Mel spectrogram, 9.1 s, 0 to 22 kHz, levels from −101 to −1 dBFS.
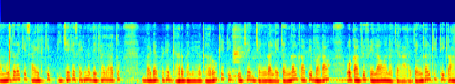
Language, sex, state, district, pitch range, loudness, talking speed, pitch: Hindi, male, Maharashtra, Chandrapur, 125-150 Hz, -21 LUFS, 230 wpm, 135 Hz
